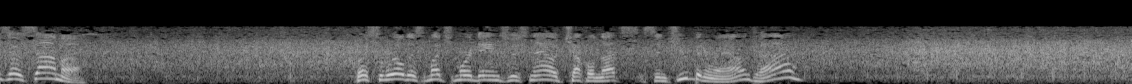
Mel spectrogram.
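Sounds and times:
speech: 0.0 - 1.0, 3.6 - 8.2
audience applause: 0.0 - 11.3.

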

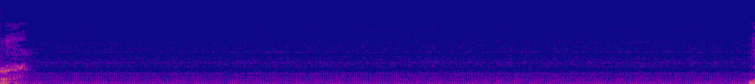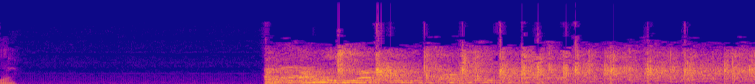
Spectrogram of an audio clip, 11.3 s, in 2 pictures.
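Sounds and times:
audience applause: 7.7 - 11.3.

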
